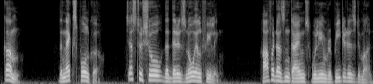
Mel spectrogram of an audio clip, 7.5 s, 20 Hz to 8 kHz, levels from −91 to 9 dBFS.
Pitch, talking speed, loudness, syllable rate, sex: 130 Hz, 160 wpm, -18 LUFS, 5.6 syllables/s, male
